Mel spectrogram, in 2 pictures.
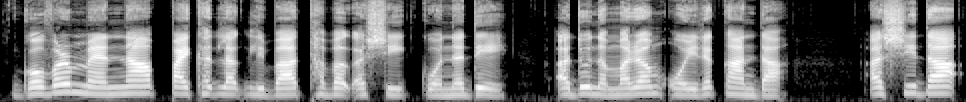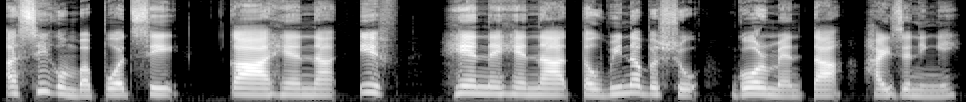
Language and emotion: Manipuri, neutral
